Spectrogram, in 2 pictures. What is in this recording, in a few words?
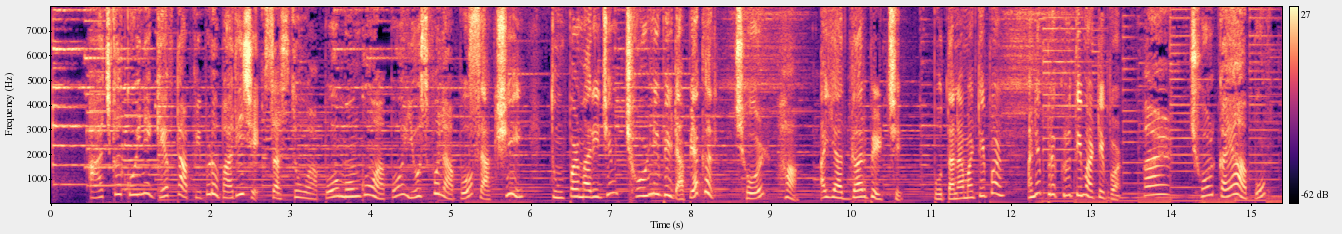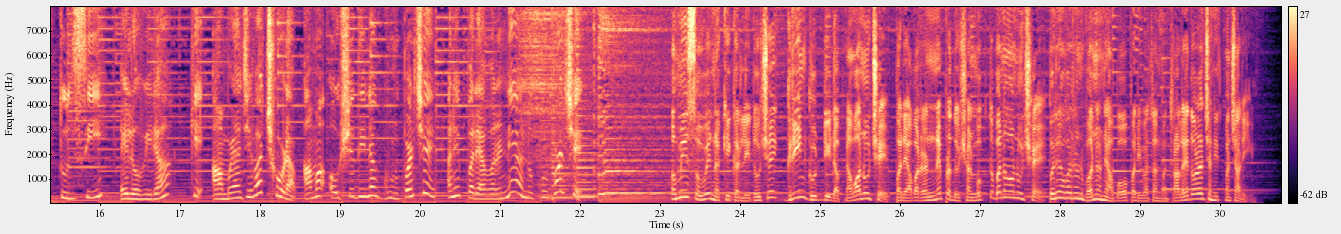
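Gift sapling Gujarati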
